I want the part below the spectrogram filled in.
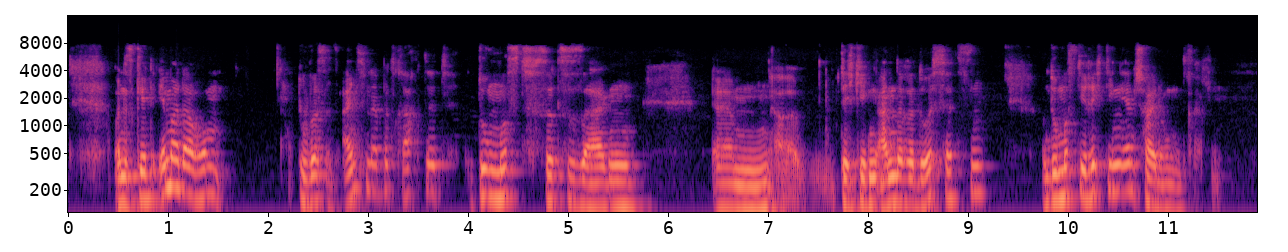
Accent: East Germany, Germany; wie gesagt, ich bin selber Ostdeutscher

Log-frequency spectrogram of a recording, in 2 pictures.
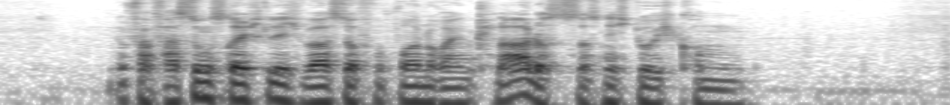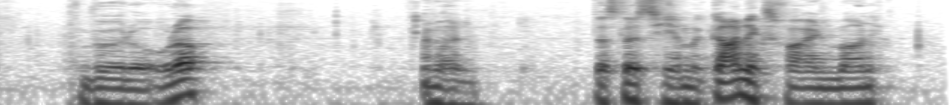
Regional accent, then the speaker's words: South Korea; Das ging mir als Koreaner nicht so.

